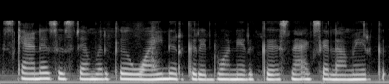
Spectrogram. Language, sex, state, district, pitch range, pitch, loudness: Tamil, female, Tamil Nadu, Nilgiris, 230-245 Hz, 235 Hz, -11 LUFS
